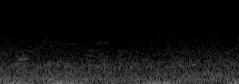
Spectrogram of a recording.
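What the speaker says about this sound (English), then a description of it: "And that ocean, it's so beautiful." Ocean surf at a California beach by a large tide pool, a steady broad wash of breaking waves mixed with wind rush, continuous and fairly faint with no distinct individual crashes.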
